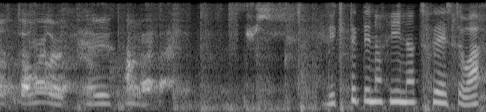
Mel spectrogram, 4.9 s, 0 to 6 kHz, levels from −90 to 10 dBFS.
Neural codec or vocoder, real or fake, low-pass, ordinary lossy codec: codec, 16 kHz, 0.8 kbps, ZipCodec; fake; 5.4 kHz; none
